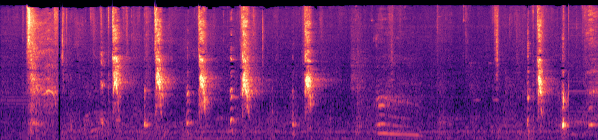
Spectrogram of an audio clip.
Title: Funny Sneezing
